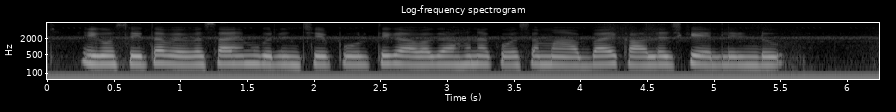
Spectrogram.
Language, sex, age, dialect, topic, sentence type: Telugu, female, 25-30, Telangana, agriculture, statement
